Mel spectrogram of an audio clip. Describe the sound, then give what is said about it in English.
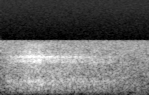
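A long, slow breath in during a guided heart-centred breathing exercise, a faint, soft, steady airy hiss that runs unbroken through the moment. “let's take a nice, long, easy breath in, connecting with our hearts.”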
